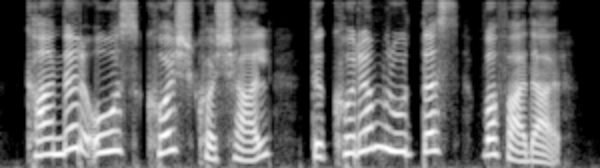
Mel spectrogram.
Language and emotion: Kashmiri, neutral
